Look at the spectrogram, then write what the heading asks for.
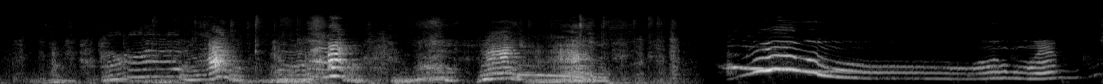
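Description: A Siberian Husky makes chatty, wavering yowls that rise and fall like speech. A sustained howl follows, starting high and easing lower before it fades.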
